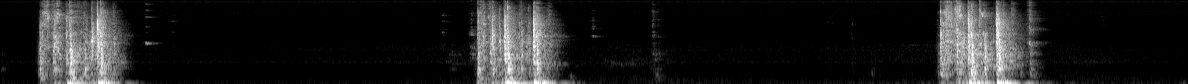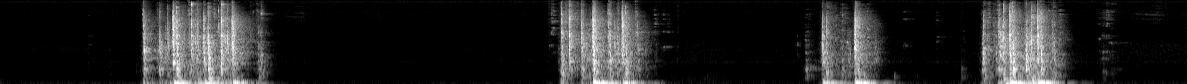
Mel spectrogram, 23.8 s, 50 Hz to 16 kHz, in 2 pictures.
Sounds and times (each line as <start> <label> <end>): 0.4 locked door being interacted with 1.5
4.7 locked door being interacted with 5.8
9.4 locked door being interacted with 10.5
13.3 locked door being interacted with 14.6
17.4 locked door being interacted with 18.5
20.0 locked door being interacted with 20.9
21.6 locked door being interacted with 22.7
